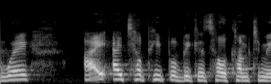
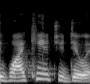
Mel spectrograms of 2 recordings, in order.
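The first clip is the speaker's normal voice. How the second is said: very sweet, sugary tone. Retelling what the husband asked after she balked: imitating a very sweet question. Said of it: "just very sweetly".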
